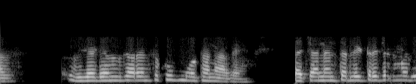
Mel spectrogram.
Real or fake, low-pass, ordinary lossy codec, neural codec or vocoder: real; 3.6 kHz; none; none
